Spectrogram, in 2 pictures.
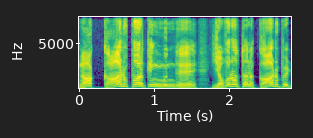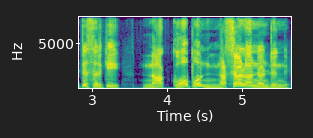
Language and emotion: Telugu, angry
